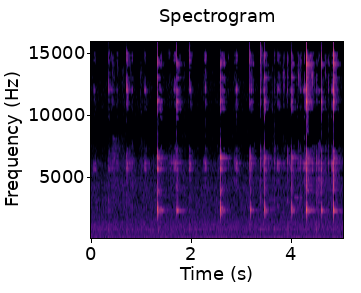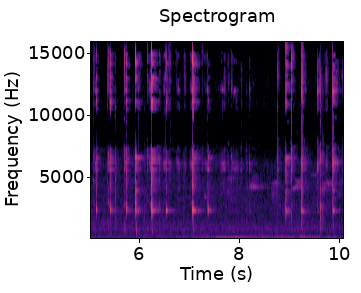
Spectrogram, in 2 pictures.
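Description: A red plastic measuring cup tapped against the rim of an enamel mug to empty it: a string of light clinks, irregular at about two or three a second. A faint low hum runs underneath.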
